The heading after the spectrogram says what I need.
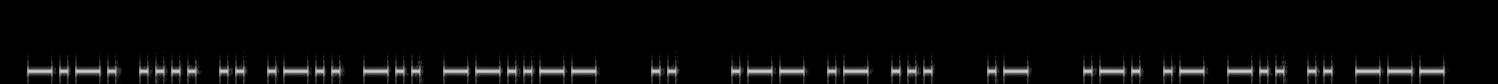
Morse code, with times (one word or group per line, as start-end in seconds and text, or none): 0.3-6.0 CHILD,
6.5-6.8 I
7.3-9.3 WAS
9.9-10.3 A
10.8-14.4 RADIO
